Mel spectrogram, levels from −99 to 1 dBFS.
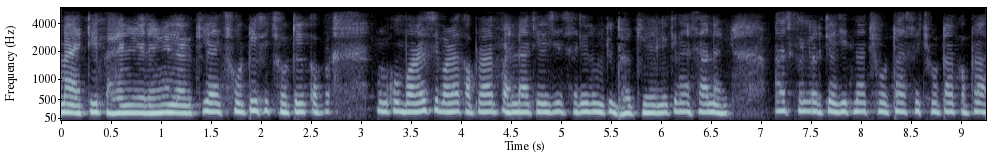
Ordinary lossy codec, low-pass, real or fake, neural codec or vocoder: AAC, 32 kbps; 5.4 kHz; fake; codec, 44.1 kHz, 3.4 kbps, Pupu-Codec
